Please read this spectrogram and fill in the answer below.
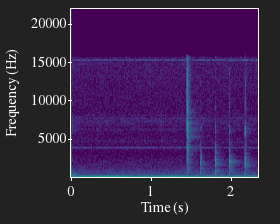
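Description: Steady low electrical hum in a small room, broken about one and a half seconds in by three or four short, sharp clicks.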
